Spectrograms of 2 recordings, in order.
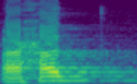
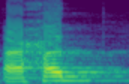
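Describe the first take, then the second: Both takes have the same delivery.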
